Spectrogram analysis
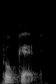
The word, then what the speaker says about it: Phuket: It's written as Phuket but pronounced Phuket.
